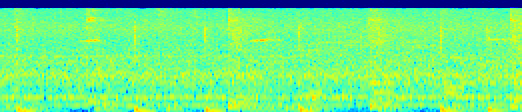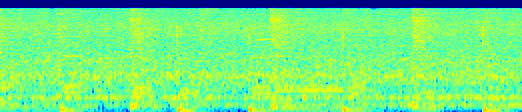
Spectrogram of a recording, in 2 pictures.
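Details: Japanese honeybees swarming in spring in Kinokawa, Wakayama, Japan, a second afterswarm from a colony that settled this spring, clustering on the same tree as before. Dense, droning wingbeat hum with a steady low tone and rapid pulsing surges.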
